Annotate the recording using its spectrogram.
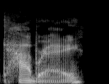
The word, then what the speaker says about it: Cabret: So Brian Selznick wrote, I actually think he pronounces it Cabret, The Invention of Hugo Cabret. – As in life is a? – Life is a cabaret.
